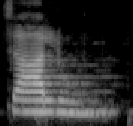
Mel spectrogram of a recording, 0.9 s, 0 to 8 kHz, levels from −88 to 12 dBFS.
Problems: echo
